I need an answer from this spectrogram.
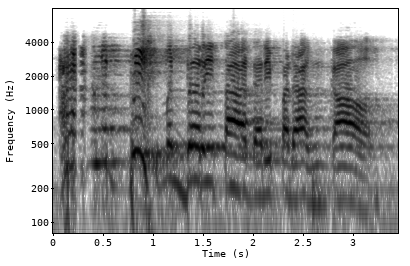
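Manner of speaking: high, loud preacher's cry of thanks; fiery preaching. Acted. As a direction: preach it out at the top of the voice. Preaching at full force. (khotbah berapi-api dengan suara tinggi dan keras)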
